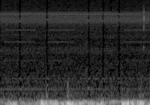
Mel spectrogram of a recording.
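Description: A pause in speech filled by an uneven low rumble with soft thumps, over a faint steady hum.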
